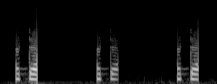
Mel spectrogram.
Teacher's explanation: So, I seeing this waveform I cannot say whether it is a ta, whether it is a ta, whether it is a ka, but I can say yes, it is a unvoiced, unaspirated, plosive.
